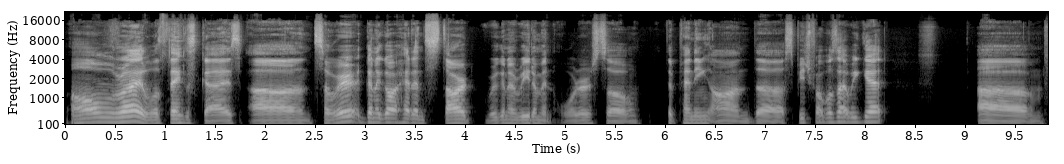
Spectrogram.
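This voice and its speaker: A man's voice: medium pitch, lively intonation, unhurried, a bit bright, clean tone, dry recording, studio quality. A man hosting a casual podcast read-through who lays out the plan step by step. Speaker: host and editor.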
